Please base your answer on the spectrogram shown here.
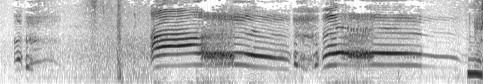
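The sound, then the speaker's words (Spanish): A baby cries loudly while left on the grass outdoors beside a cooking fire: a few drawn-out, strongly tonal wails separated by brief catches of breath, with a short burst at the end. “Lore toma a Peter en brazos y lo aparta dejándolo llorar sobre la hierba.”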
